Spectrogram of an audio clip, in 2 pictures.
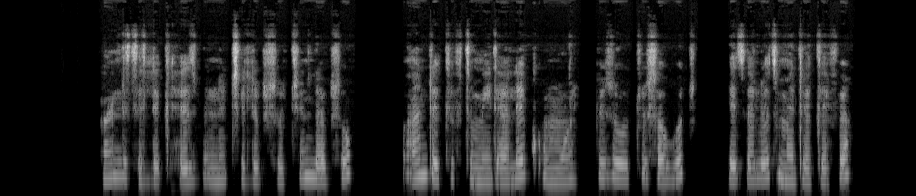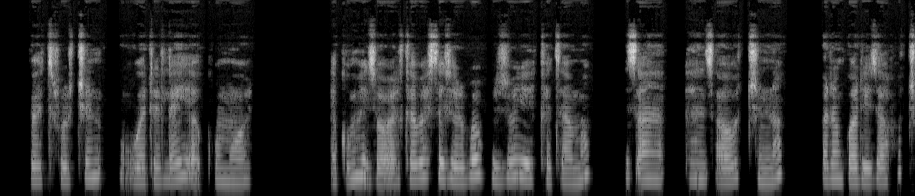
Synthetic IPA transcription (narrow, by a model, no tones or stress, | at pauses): ʔand̪t̪ʰɨlːɨkʼhɨzβɨnɨt͡ʃʼːɪlɨβso̞t͡ʃːɪnləβso̞ | b̥əʔand̪kʰɨft̪med̪ijalajkʼomwalb̥ɨzuwo̞t͡ʃːusəwo̞t͡ʃː | jɛsʼəlo̞t̪məd̪əɡəfja | b̥ət̪ʰɾo̞t͡ʃːɪnwɔd̪əlaj̰ʼl | ʔəkʼumhɪzəwa̰lkʰəβəst̪ʰəd͡ʒɛɾbəwbɨzujɛkʰət̪ʰəma | hɨsʼa | hɨnsʼawo̞t͡ʃːɨnːḁ | ad̪əŋɡʷad̪ezafo̞t͡ʃː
